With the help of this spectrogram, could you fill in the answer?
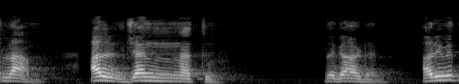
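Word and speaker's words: الْجَنَّةُ: Brother, you will pronounce lam. Al-Jannatu.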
